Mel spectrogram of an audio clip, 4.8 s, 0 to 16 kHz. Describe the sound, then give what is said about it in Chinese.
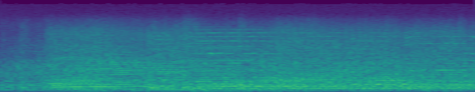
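An aircraft take-off sound effect from a 1987 Cantonese-dubbed TV cartoon: a dense, loud roar that swells in within the first half second and then holds steady to the end. “我准备起飞啦”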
